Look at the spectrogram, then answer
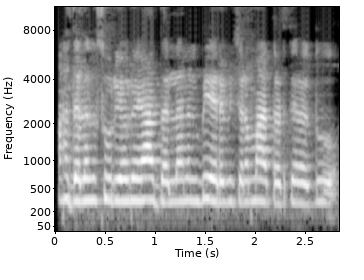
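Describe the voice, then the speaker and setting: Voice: high-pitched, little pitch movement, quick pace, fairly bright tone. A performer voicing a young wife in a cartoon who pleads tearfully for forgiveness. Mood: earnest. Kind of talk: cartoon voice acting.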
